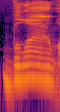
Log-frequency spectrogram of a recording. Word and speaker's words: Blum: Again, joining me in All-Star Panel to make sense of what we know right now, but straight out to Howard Bloom, spelled B-L-U-M, pronounced Bloom like the flower, author of a hit book, When the Night Comes Falling, a Requiem for the Idaho Student Murders.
